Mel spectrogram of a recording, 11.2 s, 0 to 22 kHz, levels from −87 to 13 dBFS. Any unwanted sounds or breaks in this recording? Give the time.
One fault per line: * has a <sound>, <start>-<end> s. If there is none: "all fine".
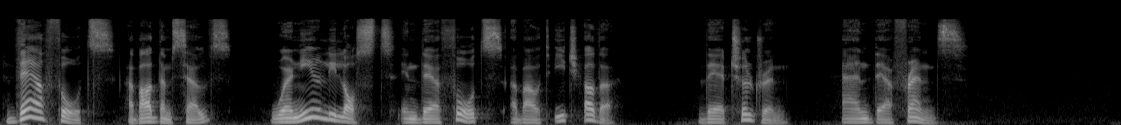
all fine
